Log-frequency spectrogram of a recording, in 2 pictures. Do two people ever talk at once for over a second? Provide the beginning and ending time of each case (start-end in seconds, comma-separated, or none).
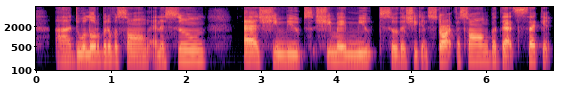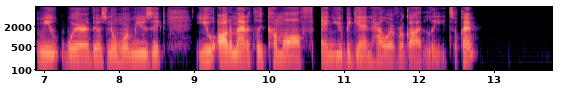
none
